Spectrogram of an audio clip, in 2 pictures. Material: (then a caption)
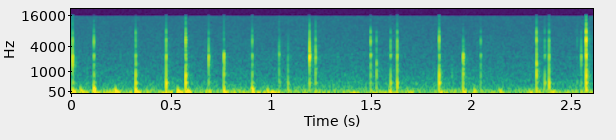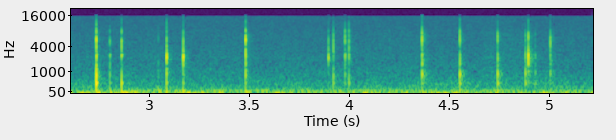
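Metal and glass. A gold smartphone with a metal and glass body is held in both hands close to the microphone while fingernails scratch and tap its back and edges. A rapid, irregular string of sharp, bright clicks and ticks rings out, each dying away almost instantly, over light scratching and a faint low rumble.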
